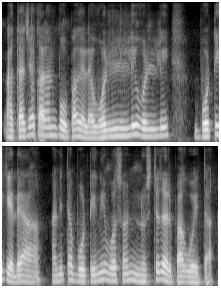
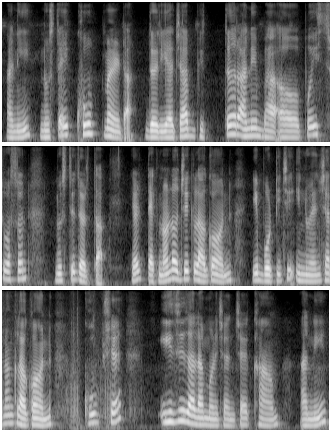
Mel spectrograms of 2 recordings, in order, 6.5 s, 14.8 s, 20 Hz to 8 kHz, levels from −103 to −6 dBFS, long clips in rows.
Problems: background sounds at intervals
